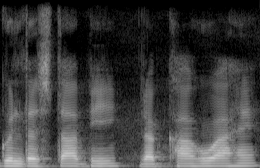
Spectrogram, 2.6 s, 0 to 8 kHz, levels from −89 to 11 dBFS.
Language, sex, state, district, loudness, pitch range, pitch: Hindi, male, Uttar Pradesh, Lucknow, -17 LUFS, 115-120 Hz, 120 Hz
